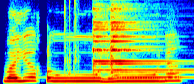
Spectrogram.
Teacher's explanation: نون کی زبر کو لمبا نہیں کریں گے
